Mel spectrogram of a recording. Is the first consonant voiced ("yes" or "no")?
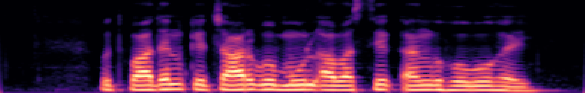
no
